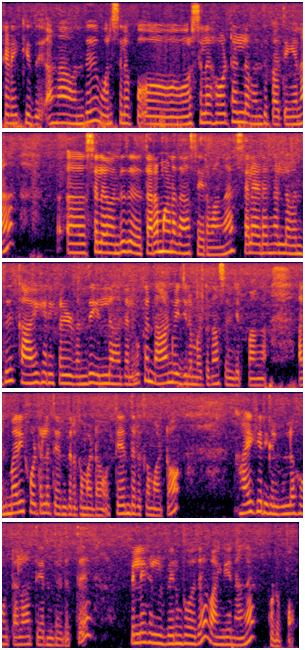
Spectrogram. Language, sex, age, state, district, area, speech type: Tamil, female, 45-60, Tamil Nadu, Thanjavur, rural, spontaneous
